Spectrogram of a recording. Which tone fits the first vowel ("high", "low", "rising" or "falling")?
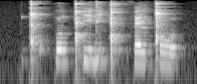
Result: falling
